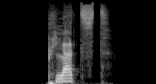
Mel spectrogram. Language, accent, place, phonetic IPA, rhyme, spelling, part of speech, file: German, Germany, Berlin, [plat͡st], -at͡st, platzt, verb, De-platzt.ogg
- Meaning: inflection of platzen: 1. second/third-person singular present 2. second-person plural present 3. plural imperative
